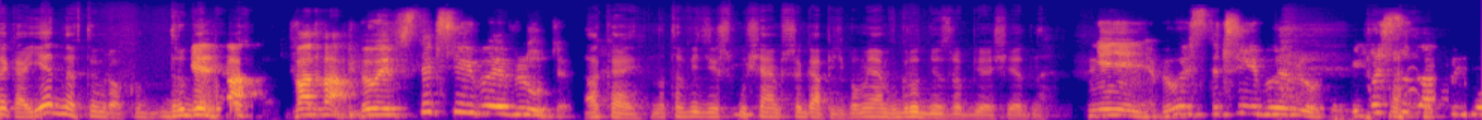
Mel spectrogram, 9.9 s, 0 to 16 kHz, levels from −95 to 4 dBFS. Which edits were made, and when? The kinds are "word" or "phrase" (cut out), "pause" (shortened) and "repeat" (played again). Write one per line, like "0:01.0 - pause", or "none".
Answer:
0:01.9 - pause
0:05.9 - phrase
0:07.1 - pause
